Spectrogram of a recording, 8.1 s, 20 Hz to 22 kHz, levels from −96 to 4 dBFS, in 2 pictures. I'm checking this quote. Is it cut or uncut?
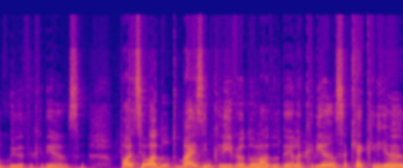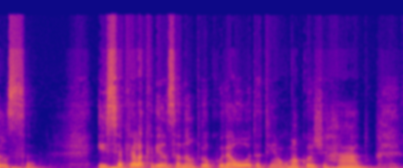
uncut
